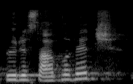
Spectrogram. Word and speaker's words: Budisavlovich: My name is Lisa Budisavlovich.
